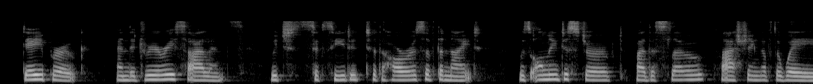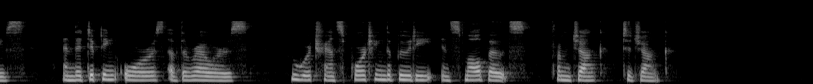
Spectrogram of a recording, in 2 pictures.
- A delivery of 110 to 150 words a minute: No, average, 160 wpm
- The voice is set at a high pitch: Yes, high, 200 Hz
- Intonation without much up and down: Yes, narrow, 2.1 semitones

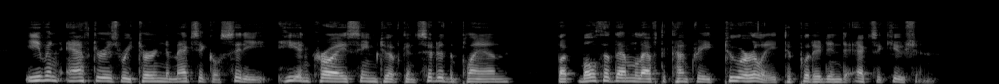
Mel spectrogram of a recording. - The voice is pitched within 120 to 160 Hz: Yes, low, 135 Hz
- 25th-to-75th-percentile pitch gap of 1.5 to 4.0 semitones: Yes, average, 3.6 semitones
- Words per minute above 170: Yes, average, 180 wpm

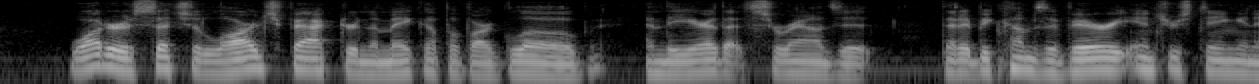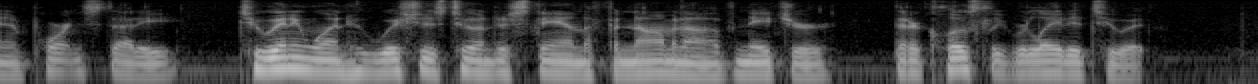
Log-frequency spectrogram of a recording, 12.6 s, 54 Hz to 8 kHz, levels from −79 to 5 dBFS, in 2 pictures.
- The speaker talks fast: Yes, fast, 210 wpm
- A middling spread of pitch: Yes, average, 3.2 semitones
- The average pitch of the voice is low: Yes, low, 110 Hz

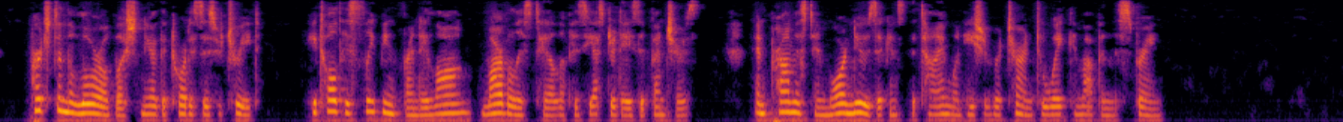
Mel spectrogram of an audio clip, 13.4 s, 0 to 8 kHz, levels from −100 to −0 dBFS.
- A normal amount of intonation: Yes, average, 3.8 semitones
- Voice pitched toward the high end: Yes, high, 200 Hz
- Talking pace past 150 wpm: Yes, average, 185 wpm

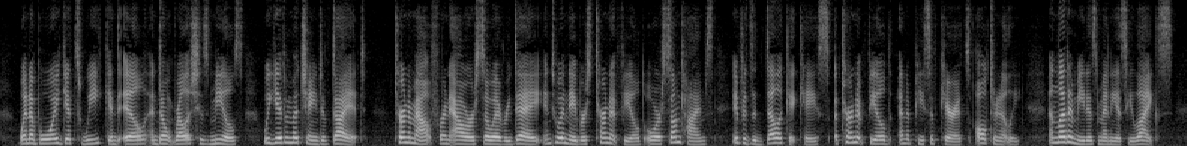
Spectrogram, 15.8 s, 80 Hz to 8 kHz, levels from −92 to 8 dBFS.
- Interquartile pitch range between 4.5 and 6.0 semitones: No, average, 3.8 semitones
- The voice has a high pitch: Yes, high, 210 Hz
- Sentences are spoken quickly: Yes, fast, 225 wpm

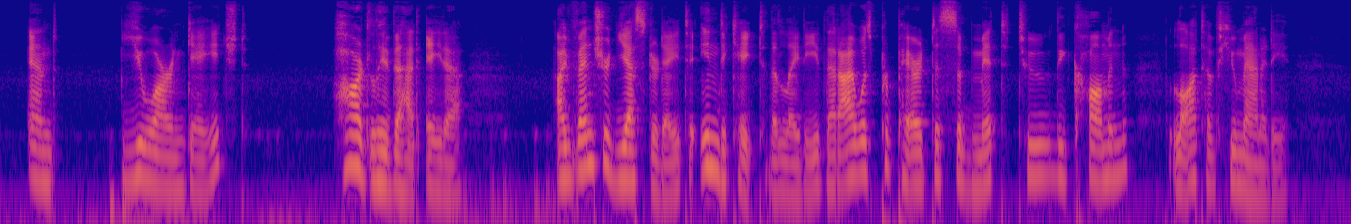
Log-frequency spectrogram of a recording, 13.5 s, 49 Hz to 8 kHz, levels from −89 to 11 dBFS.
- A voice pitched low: Yes, low, 125 Hz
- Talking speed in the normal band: No, slow, 120 wpm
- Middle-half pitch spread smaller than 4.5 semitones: No, average, 4.8 semitones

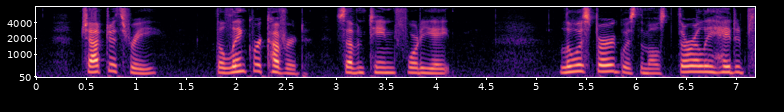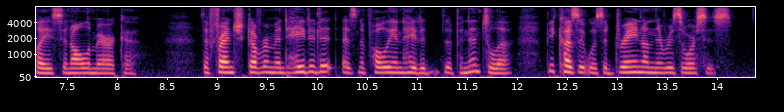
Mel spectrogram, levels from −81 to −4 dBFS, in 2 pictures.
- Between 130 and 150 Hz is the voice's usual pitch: No, high, 215 Hz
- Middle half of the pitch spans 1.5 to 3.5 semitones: Yes, average, 2.8 semitones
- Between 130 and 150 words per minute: Yes, average, 140 wpm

